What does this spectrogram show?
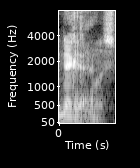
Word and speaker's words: Nicklaus: I always get the name wrong. Jack Nicklaus, the golfer, isn't that right? mhm. Not Yes. Nicholson, but Yeah. Nicholas.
